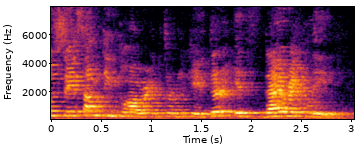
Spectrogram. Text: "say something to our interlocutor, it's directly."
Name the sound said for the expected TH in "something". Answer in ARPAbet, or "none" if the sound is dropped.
T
